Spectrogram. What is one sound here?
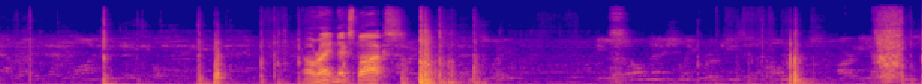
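A cardboard box knocks and rustles as hands handle it.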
